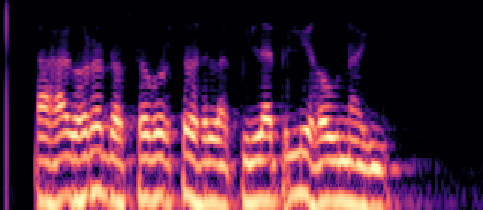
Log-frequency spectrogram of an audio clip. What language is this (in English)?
Odia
